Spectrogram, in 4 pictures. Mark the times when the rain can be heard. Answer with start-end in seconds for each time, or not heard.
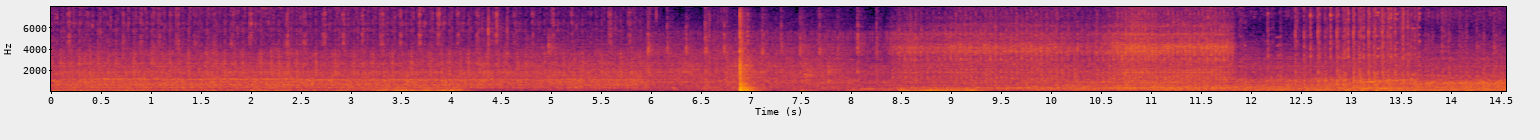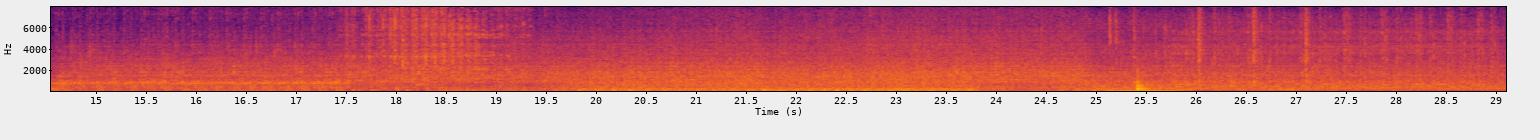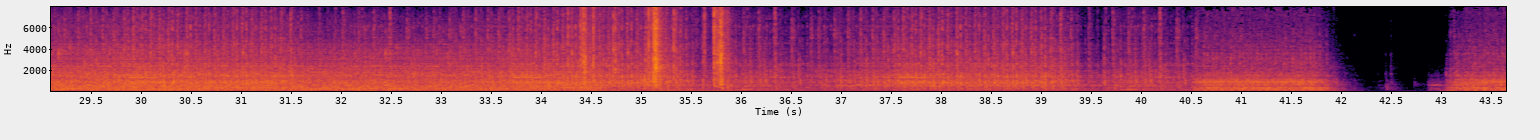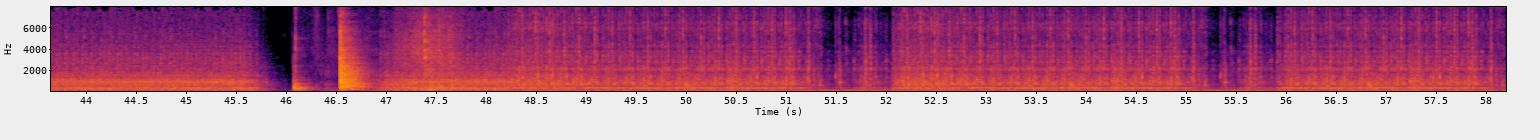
0.0-34.6.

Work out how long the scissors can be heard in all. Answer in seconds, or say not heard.
2 s.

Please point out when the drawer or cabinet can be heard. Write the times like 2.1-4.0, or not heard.
6.5-7.0, 25.1-25.7, 46.0-47.8.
